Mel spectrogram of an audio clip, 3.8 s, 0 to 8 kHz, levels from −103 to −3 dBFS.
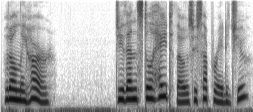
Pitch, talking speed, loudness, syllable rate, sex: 215 Hz, 190 wpm, -17 LUFS, 6.1 syllables/s, female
